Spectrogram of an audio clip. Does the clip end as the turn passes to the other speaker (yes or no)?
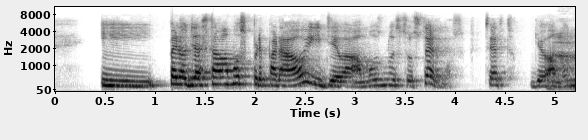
no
